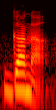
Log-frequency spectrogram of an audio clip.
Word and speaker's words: gonna: But we can reduce it even further and cut off the G and say I'm gonna, which is what I said earlier.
